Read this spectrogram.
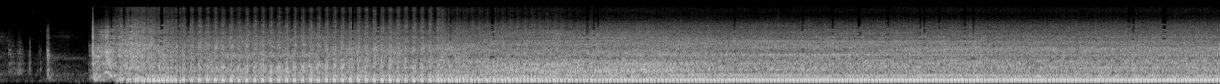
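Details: Craftsman 3000 GT series rider, Kohler 23 hp engine, after replacing starter that only clicked: brief crank, catches right away and settles into a smooth, even idle with no clicking or misfire; normal start and idle.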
